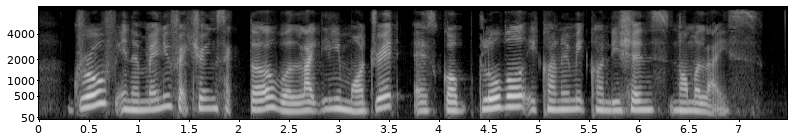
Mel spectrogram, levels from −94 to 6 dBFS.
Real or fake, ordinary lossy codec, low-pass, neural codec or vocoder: real; AAC, 32 kbps; 7.2 kHz; none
